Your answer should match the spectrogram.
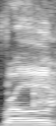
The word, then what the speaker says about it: Rogue: It's pronounced Rogue, actually.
